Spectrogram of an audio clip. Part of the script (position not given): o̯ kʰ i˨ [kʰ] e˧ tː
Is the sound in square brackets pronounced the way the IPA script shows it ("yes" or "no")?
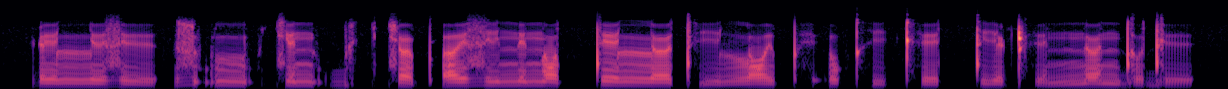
yes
